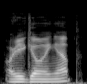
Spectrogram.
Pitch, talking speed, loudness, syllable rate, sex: 125 Hz, 275 wpm, -14 LUFS, 7.8 syllables/s, male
